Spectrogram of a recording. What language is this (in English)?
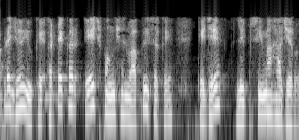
Gujarati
